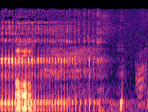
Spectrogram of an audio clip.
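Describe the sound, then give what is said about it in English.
A voiced, rumbling buildup with a rapid fluttering rattle, then a sudden sharp, hissing sneeze burst right at the end. “Bless you.”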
